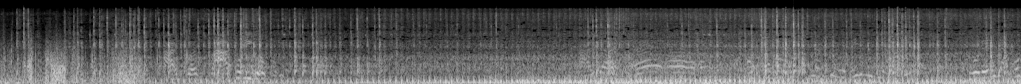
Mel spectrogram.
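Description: A vehicle engine running steadily while on the move, with a continuous low hum.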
